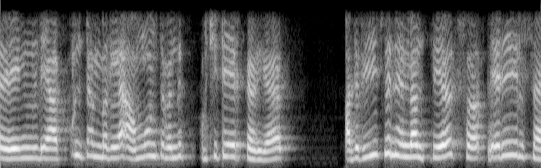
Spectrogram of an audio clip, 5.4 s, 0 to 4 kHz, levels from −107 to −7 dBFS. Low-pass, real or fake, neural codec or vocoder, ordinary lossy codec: 3.6 kHz; fake; codec, 16 kHz, 2 kbps, FunCodec, trained on LibriTTS, 25 frames a second; none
